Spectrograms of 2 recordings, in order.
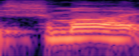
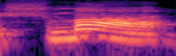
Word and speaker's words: Shema: changes the word entirely now it's no longer shma here oh Israel the Lord of God the Lord is one but Shema it could be pronounced Shema if an an an olive is there which means perhaps changes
